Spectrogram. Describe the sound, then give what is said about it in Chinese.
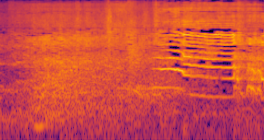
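A child crying in a staged Beijing comedic drama scene, with wavering, high harmonic sobs that grow louder in the second half over a murmur of background chatter. “行行，别哭别哭别哭。”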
